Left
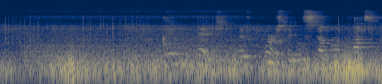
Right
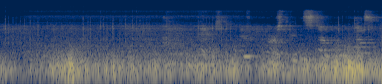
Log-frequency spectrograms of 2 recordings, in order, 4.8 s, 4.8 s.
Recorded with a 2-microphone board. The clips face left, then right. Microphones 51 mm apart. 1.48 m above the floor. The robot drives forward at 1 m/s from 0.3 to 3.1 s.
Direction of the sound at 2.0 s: 35° left (ahead or behind).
